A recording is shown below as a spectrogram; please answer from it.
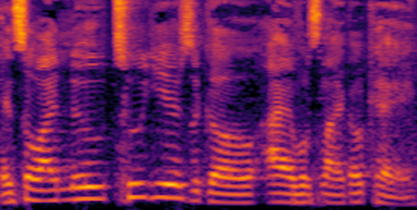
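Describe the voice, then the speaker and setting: The speaker has an American accent, heard over noticeable background noise. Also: man. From Texas, Dallas (Oak Cliff). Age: 40s. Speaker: talk show host and musician. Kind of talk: live comedic talk show monologue. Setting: bar stage with live audience. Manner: animated.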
